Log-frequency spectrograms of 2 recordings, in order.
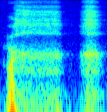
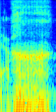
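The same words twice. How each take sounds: First: AKH with soft, smooth breath; light, unexaggerated KH closing AKH; correct kha. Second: AKH with a harsh, rattling scrape; throat-scraping KH at the end of AKH; exaggerated kha. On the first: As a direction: let the KH in AKH just breathe out. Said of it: "This is the kha". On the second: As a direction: overdo the KH in AKH. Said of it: "So don't exaggerate". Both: Shown as a demonstration.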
